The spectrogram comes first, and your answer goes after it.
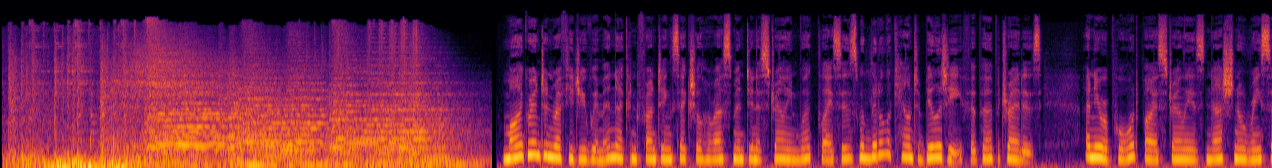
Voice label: english; Report looks at workplace sexual harassment experienced by migrant, refugee women; SBS News

